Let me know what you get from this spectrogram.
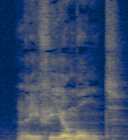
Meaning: mouth of a river
- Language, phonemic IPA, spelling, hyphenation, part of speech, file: Dutch, /riˈviːrˌmɔnt/, riviermond, ri‧vier‧mond, noun, Nl-riviermond.ogg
